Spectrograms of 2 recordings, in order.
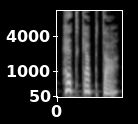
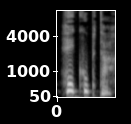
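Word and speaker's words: Hut-ka-Ptah: Memphis, en égyptien ancien selon la prononciation conventionnelle acceptée dans la science, Het-Kapta, à en juger par les données babyloniennes, ce nom était en réalité prononcé Hekupta.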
